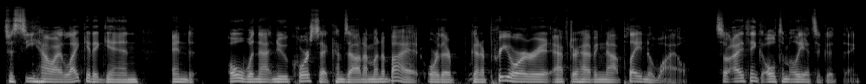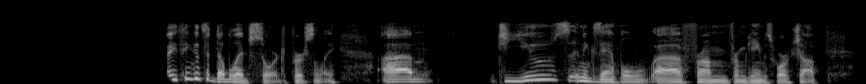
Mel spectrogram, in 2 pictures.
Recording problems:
none

